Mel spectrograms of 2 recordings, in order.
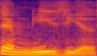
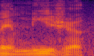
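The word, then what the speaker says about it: AmneziaVPN: That's Amnesia spelled with a Z, not an S. So, it's not amnesia, it's amnesia.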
